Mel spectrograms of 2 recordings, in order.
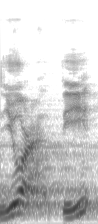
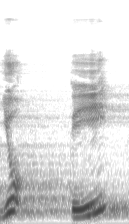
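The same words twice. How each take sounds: First: The final vowel is short. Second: The final vowel is held long. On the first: The speaker calls it wrong. "jangan yu'ti" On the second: The speaker calls it right. "ti-nya panjang dua harakat"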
